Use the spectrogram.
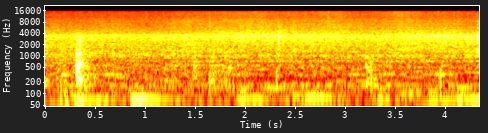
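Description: Mushrooms fry in a pan with salt and pepper, giving off a steady loud sizzle and steamy hiss while occasional soft scrapes mark the spatula stirring and turning them.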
